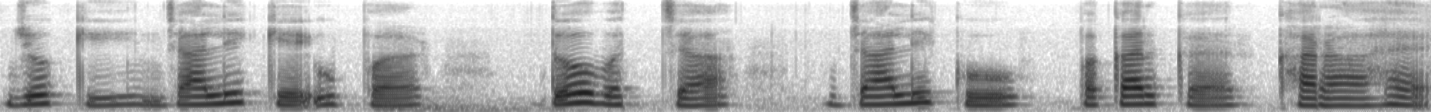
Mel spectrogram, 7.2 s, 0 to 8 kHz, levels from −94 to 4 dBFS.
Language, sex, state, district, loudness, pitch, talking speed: Hindi, female, Himachal Pradesh, Shimla, -19 LUFS, 205 Hz, 110 wpm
